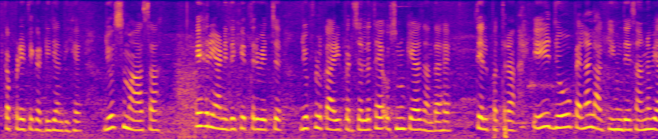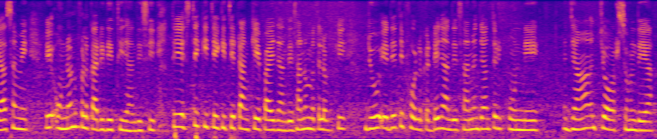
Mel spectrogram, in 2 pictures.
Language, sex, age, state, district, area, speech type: Punjabi, female, 18-30, Punjab, Bathinda, rural, spontaneous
